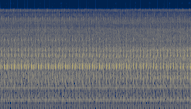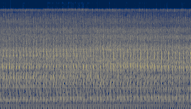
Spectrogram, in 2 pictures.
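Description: Steady idle with a sharp, even knock about four times a second over the engine hum; cause not yet pinned down.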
